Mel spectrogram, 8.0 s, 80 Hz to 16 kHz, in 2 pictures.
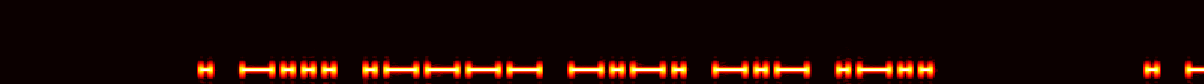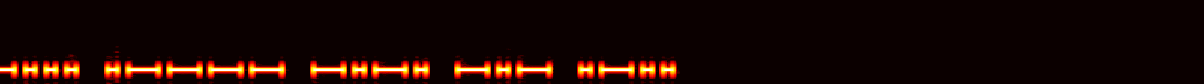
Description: Morse code, heard as a keyed tone, about 36 wpm, 700 Hz. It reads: EB1CKL EB1CKL
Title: DXCC-100 Call Signs - 6 Characters - Repeated 2x - 35wpm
